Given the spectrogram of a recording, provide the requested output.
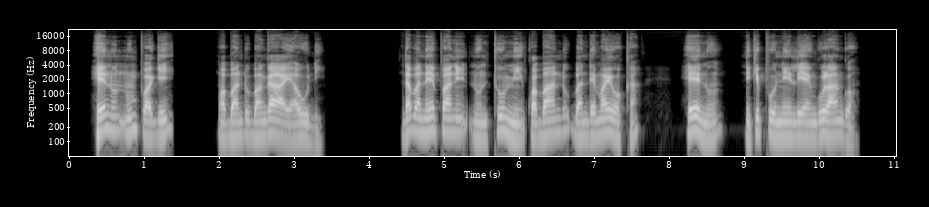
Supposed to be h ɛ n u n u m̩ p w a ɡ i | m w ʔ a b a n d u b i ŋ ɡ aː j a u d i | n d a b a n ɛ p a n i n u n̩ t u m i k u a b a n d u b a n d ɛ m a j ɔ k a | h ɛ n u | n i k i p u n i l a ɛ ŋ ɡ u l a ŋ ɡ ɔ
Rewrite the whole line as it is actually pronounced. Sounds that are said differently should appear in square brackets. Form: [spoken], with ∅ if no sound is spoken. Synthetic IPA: h ɛ n u n u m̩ p w a ɡ i | m w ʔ a b a n d u b [a] ŋ ɡ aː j a u d i | n d a b a n ɛ p a n i n u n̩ t u m i k [w] a b a n d u b a n d ɛ m a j ɔ k a | h ɛ n u | n i k i p u n i l [i] ɛ ŋ ɡ u l a ŋ ɡ ɔ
